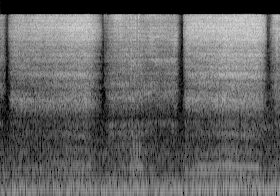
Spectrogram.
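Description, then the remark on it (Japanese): A voice imitates very rough nasal breathing heard right beside the ear, likened to someone wearing a CPAP: three long, loud, hissy breaths in steady succession, each with a coarse snorting texture and a faint whistling edge, with no talking. “あれ誰か CPAP つけてる なおすごい粗めの鼻息が聞こえたんや”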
